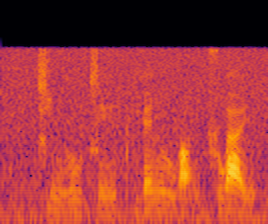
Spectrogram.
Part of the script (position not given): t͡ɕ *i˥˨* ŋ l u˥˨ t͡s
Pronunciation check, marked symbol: correct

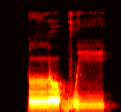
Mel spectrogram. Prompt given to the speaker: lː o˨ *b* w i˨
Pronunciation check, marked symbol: correct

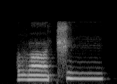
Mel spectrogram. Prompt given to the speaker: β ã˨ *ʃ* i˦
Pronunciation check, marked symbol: incorrect: t͡ʃ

